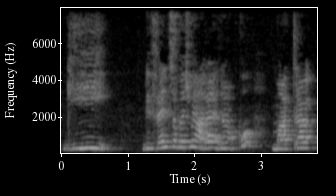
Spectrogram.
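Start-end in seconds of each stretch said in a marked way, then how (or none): 0.1-0.7 घी with the ई drawn out long and louder. Shown as a demonstration. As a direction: stretch the ee in घी for बड़ी ई. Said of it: "अब बड़ी ई की लगाई तो".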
